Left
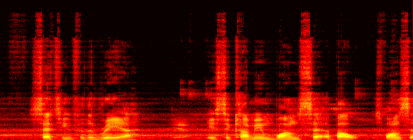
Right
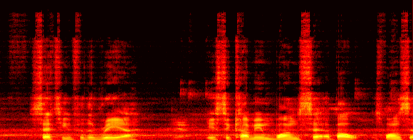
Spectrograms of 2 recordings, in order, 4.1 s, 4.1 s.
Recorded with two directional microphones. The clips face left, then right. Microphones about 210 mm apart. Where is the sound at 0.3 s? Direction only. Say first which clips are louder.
Right 2 dB; 20° right (ahead or behind).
